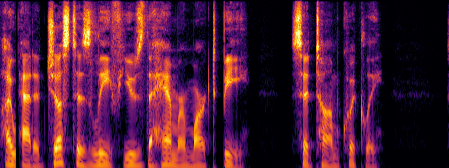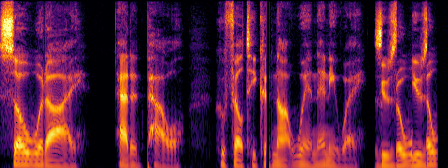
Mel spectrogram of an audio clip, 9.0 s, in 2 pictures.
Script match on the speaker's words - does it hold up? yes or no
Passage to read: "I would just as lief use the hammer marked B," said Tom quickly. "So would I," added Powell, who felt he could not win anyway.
no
